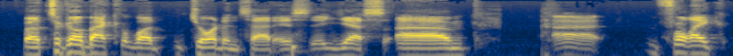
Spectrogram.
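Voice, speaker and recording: A man talks at a medium pitch with a slight Dutch accent. The recording is very clean with a silent background. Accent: light Dutch accent in English. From Netherlands. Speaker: gaming streamer. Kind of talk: casual chat. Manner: halting.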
